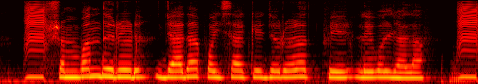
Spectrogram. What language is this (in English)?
Bhojpuri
